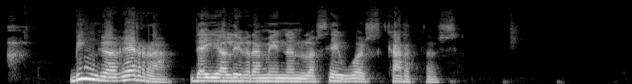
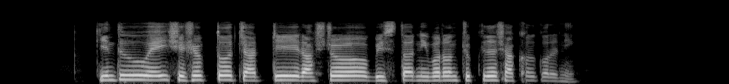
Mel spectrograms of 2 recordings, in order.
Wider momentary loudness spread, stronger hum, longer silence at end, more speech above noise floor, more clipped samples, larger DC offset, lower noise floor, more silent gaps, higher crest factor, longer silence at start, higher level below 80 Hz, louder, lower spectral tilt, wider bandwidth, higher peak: first, 15 LU vs 10 LU; neither; first, 1.75 s vs 1.55 s; second, 61 dB vs 70 dB; neither; neither; second, -72 dBFS vs -87 dBFS; neither; about the same, 14 dB vs 14 dB; second, 0.1 s vs 1 s; first, -48 dBFS vs -64 dBFS; first, -12 LUFS vs -17 LUFS; first, -6.5 dB/octave vs -4.5 dB/octave; first, 13 kHz vs 7.8 kHz; first, 0 dBFS vs -4 dBFS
